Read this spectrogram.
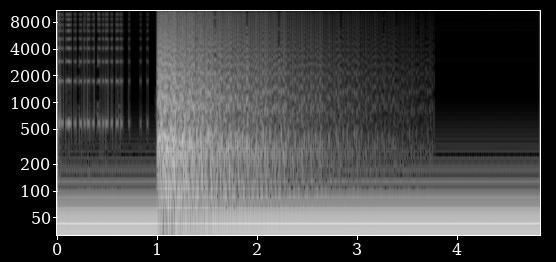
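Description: A loud electronic roar bursts out and slowly fades away.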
